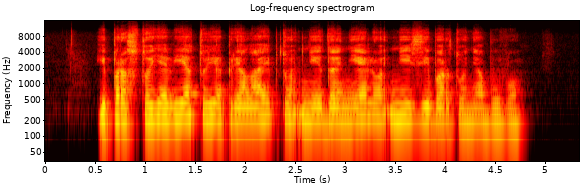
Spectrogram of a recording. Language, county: Lithuanian, Panevėžys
